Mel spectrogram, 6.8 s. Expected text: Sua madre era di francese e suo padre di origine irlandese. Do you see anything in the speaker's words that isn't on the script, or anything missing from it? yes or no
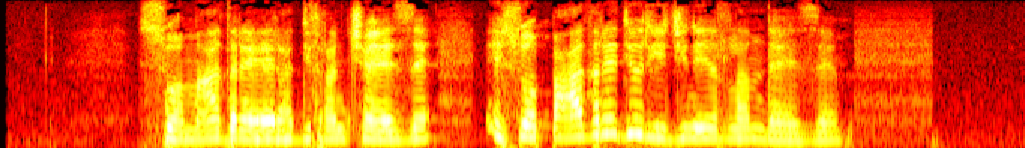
no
